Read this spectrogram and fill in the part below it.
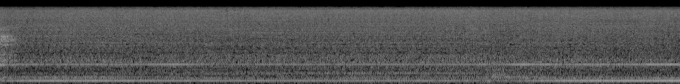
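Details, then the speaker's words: New belt grinder at maximum speed, leaned on gently by hand; pretty much no vibration but a bit noisier than a normal grinder because it runs faster; even high-speed belt hiss over a steady motor hum, no wobble or thumping. "pretty much no vibration, although this does make a bit more noise than a normal one does, because as I say, it's going a lot faster."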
